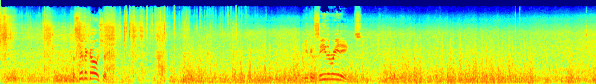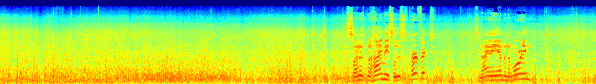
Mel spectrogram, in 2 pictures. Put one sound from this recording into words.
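Ocean waves roll and crash steadily onto a beach.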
